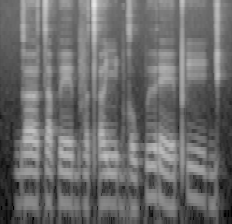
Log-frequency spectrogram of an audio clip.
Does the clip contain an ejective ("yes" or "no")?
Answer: yes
